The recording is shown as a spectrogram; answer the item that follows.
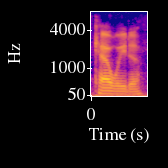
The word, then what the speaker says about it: Coweta: It's Coweta.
